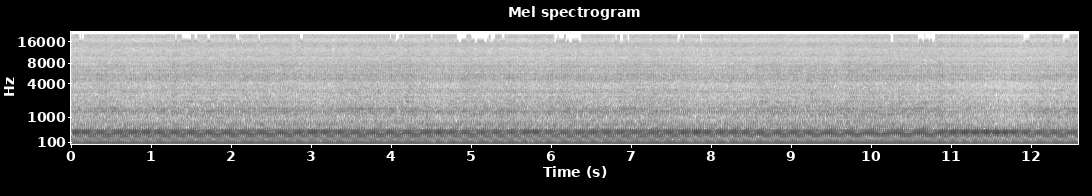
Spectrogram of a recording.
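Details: Honda EM400 generator with automatic choke, runs a bit rich on choke until warm then clears; smooth even drone with steady hum, no hunting or misfire; normal idle once warmed up.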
